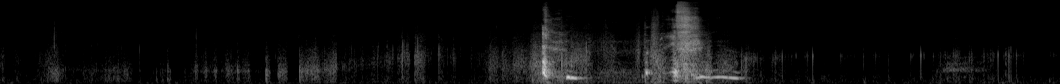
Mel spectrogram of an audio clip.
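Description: Quiet rustling, then a sharp indrawn breath and two loud sneezes; an ordinary sneeze.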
